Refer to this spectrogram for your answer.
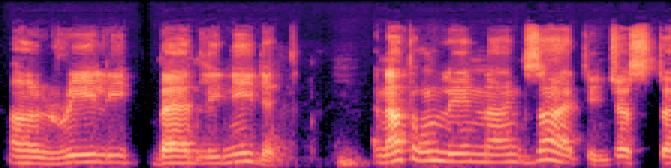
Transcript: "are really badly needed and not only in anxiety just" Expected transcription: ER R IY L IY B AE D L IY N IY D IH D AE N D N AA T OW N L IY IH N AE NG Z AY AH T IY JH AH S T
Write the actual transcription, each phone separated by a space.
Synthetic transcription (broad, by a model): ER R IY L IY B AE D L IY N IY D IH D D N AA T OW N L IY IH N AE NG Z AY AH T IY JH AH S T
